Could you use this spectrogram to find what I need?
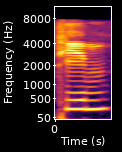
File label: "tim1", taiwanese Syllables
